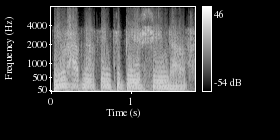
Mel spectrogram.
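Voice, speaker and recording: A performer voicing a frank, supportive middle-aged mother in a comic strip cartoon dub, gravelly and matter-of-fact. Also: very deep voice, big pitch swings, a little fast, faint music behind, full character voice, rough recording. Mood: reassuring, frank.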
